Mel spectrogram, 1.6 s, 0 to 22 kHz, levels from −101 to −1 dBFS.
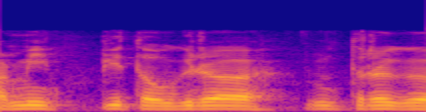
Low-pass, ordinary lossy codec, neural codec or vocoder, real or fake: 7.2 kHz; none; none; real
